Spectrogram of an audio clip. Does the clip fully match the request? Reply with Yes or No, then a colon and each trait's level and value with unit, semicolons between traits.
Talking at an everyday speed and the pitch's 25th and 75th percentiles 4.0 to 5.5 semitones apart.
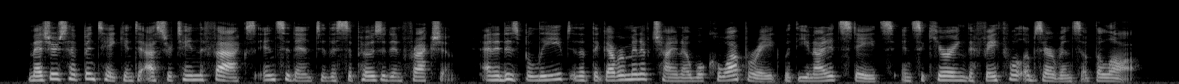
Yes: average, 185 wpm; average, 4.4 semitones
